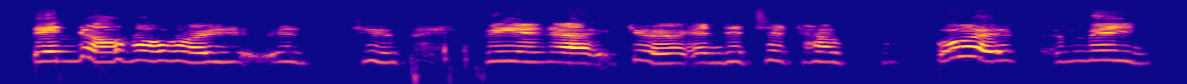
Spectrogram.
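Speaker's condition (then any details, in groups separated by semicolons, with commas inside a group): Cerebral palsy; much uncontrollable movement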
